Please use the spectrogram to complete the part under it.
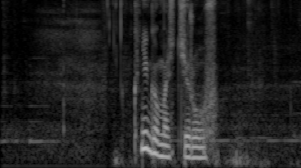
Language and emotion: Russian, neutral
